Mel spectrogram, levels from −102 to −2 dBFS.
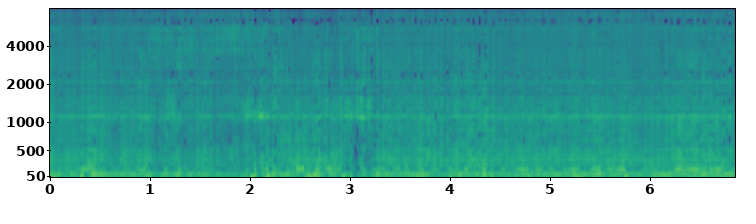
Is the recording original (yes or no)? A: no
